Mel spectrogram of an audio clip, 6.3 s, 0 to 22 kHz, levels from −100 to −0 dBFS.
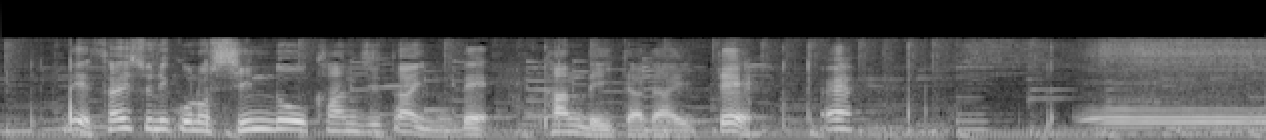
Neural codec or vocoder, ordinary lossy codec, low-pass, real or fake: none; none; none; real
